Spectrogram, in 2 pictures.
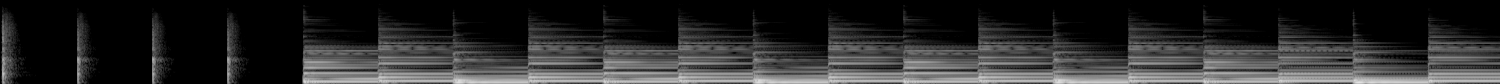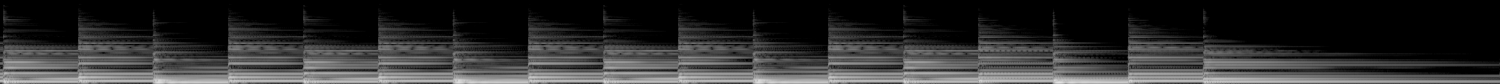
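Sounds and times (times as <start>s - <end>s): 
slow fingerpicked guitar: 3.1s - 29.9s.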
